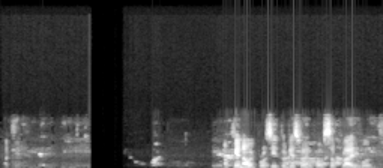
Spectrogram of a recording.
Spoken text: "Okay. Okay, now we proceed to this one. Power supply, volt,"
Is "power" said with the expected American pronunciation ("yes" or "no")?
no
